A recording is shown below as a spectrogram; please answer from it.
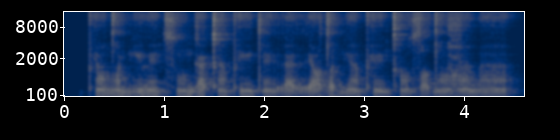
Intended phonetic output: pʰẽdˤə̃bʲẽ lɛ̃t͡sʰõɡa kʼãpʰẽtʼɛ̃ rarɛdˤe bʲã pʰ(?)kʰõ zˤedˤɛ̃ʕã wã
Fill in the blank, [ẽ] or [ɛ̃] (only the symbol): ɛ̃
